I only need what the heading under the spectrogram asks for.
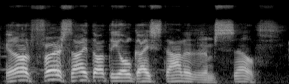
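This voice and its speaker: An actor playing a sly, needling pool-room hustler in slangy, taunting radio suspense style. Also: male voice, fairly high pitch, lively intonation, normal speed, bright, forceful tone. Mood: probing.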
